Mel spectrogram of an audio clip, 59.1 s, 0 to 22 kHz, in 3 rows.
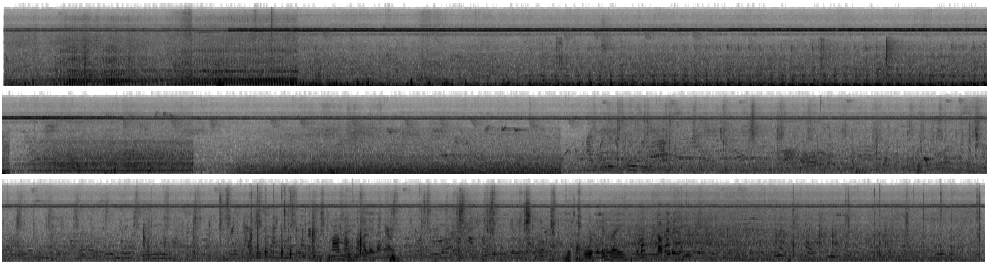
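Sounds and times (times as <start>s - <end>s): insects droning trill: 0.0s - 59.0s
small engine running: 1.2s - 19.9s, 20.6s - 23.6s
faint low hum: 5.8s - 23.5s.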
